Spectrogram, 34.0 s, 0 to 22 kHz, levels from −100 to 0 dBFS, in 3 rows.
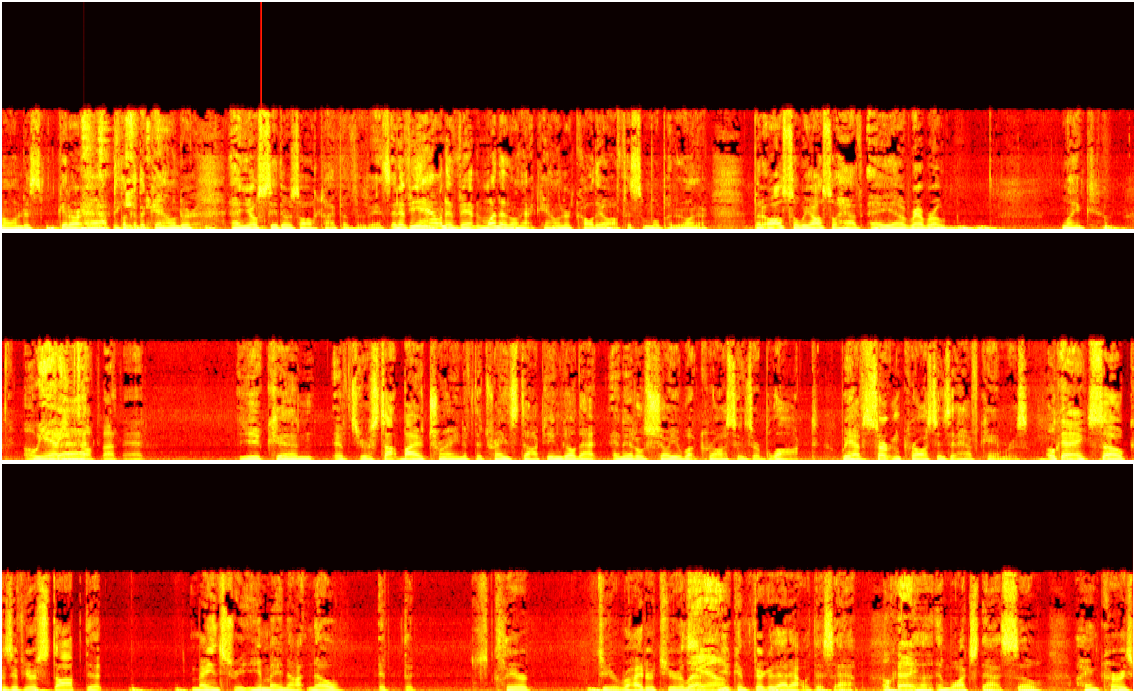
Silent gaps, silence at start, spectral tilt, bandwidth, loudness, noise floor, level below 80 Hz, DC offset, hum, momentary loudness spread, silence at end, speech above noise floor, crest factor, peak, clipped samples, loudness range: none; 0 s; -4 dB/octave; 12 kHz; -14 LUFS; -43 dBFS; -38 dBFS; under 0.1%; none; 12 LU; 0 s; 28 dB; 16 dB; 0 dBFS; under 0.1%; 4 LU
